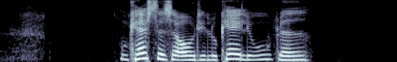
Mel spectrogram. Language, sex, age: Danish, female, 30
